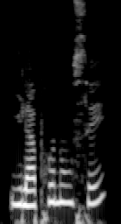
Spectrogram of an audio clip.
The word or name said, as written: il a prononce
